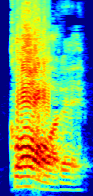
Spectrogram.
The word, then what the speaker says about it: core: So cɔre. So open O in this word. Okay. Now the R is flipped.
